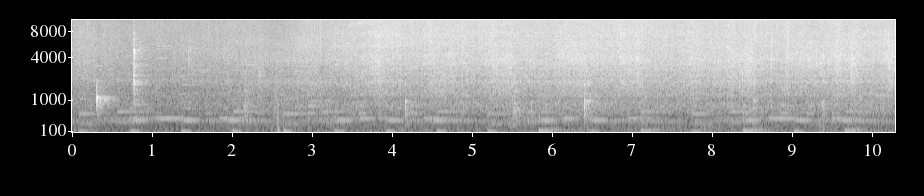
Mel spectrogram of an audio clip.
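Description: Chopped spinach being stirred into sizzling spice masala in a pan: a frying sizzle that grows louder about three seconds in, with a few sharp knocks of the stirring utensil against the pan.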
